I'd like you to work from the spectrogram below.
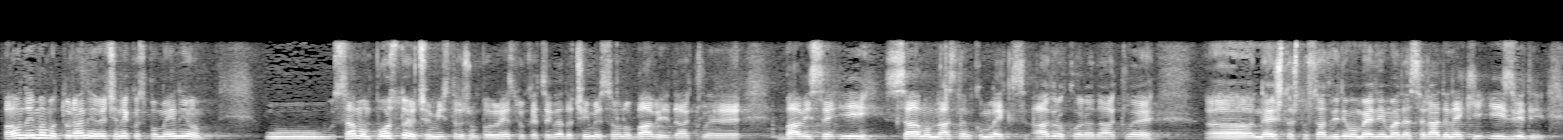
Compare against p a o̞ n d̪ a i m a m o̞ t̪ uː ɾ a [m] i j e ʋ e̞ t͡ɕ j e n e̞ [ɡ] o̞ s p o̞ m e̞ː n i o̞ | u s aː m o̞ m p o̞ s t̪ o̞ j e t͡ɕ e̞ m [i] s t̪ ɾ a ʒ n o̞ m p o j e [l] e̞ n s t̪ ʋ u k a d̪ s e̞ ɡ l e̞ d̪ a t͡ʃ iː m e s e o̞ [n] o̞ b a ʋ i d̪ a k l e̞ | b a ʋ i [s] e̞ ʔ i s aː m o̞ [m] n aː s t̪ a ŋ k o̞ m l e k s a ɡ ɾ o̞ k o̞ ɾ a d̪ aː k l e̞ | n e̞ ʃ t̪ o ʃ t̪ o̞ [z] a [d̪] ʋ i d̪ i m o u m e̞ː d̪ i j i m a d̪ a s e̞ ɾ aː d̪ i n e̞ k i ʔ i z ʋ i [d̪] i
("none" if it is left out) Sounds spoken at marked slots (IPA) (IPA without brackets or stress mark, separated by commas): n, k, i, ɾ, n, s, m, s, d̪, d̪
